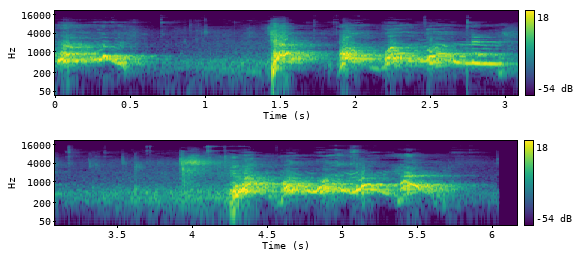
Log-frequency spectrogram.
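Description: A dog barking and yipping in three bouts of wavering, whining pitch.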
